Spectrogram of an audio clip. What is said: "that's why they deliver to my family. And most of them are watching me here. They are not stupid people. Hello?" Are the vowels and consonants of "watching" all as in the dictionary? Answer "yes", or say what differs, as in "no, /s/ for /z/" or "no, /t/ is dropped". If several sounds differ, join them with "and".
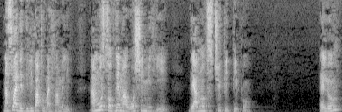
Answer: no, /ʃ/ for /tʃ/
